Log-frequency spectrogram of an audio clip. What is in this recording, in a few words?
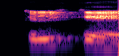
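"kelikir", Malay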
